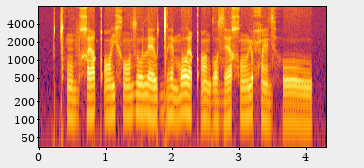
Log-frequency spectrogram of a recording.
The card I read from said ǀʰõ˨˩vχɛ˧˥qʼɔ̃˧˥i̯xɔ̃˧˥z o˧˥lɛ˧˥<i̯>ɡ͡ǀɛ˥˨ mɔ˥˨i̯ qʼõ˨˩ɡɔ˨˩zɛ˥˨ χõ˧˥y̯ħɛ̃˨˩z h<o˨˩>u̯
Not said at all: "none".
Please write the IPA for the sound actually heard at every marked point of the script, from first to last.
u̯, o˨˩

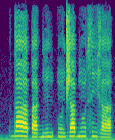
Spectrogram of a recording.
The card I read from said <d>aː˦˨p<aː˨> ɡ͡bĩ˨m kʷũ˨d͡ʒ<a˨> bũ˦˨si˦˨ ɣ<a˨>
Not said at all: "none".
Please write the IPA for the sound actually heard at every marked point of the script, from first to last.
d, a˨, a˦, a˨

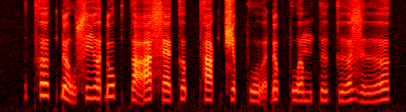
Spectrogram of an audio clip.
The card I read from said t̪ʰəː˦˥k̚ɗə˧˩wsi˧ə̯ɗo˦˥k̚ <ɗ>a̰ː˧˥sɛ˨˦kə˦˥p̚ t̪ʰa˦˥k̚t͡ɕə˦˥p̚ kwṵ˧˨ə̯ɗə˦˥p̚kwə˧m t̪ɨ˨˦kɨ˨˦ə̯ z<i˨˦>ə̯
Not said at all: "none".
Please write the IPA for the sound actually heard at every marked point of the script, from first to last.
t̪, ɨ˨˦

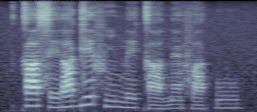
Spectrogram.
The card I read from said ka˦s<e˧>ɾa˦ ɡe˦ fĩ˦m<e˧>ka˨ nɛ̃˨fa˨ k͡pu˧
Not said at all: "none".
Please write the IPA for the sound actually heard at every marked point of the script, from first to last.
e˧, e˧

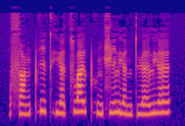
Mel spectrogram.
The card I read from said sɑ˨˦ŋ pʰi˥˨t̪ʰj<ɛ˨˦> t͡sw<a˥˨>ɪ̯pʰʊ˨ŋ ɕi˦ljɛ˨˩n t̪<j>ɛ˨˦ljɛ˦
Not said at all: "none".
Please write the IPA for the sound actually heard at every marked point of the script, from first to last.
ɛ˨˦, a˦, ɥ

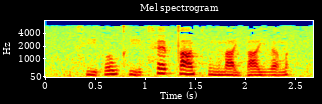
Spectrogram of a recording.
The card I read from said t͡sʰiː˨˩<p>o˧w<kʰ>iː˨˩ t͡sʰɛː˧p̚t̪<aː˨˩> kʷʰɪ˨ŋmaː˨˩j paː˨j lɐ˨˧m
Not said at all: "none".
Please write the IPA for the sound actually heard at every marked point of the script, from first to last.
p, kʰ, aː˨˧

